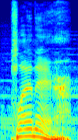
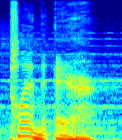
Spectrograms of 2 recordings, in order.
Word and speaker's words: plein air: we cover the world of outdoor painting called plein air the French coined the term which means open air or outdoors the French pronounced it plan air others say plein air no matter how you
